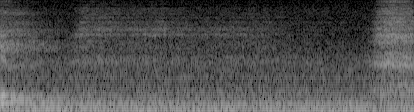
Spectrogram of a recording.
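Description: Quiet room tone through stage headset microphones: faint steady hiss and hum, with a short breath drawn near the end.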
